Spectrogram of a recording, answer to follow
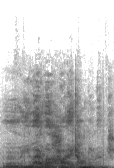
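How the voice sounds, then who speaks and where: A sinister male villain menaces in a creepy, breathy whisper. His voice sits very low and moves slowly. Loud game music plays under it. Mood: menacing. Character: sinister adult male fear-gas villain.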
